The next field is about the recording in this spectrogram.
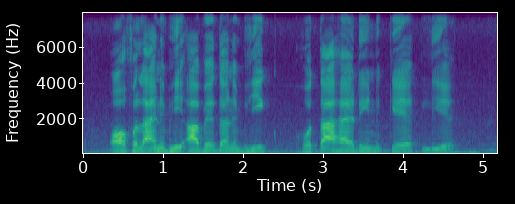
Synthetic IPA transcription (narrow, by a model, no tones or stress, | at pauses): ɔːpʰlaɪnbʱiʔabed̪ənbʱi | ɦot̪aɦɛɾinkelie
